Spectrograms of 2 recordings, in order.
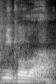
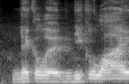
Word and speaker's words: Nicolas: My real name is Nicolas. It's a French name. Ooh. Some people say Nikolai. Americans can't pronounce it properly, so Sneako is easier.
